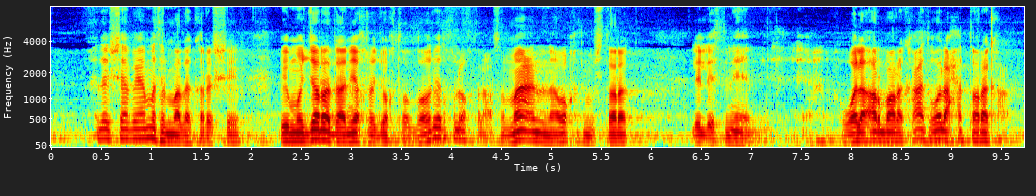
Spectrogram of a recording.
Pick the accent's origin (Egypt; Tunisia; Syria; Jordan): Syria; عندنا في سوريا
